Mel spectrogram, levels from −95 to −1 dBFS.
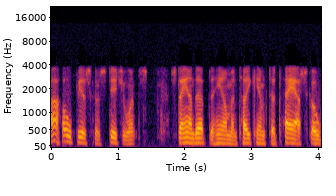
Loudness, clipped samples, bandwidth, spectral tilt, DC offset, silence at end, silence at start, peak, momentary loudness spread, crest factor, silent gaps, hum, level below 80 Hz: -22 LUFS; under 0.1%; 4 kHz; -8.5 dB/octave; under 0.1%; 0 s; 0 s; -4 dBFS; 10 LU; 18 dB; none; none; -60 dBFS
